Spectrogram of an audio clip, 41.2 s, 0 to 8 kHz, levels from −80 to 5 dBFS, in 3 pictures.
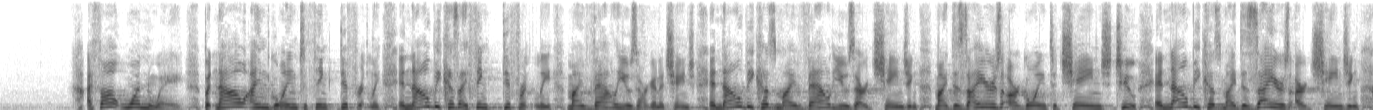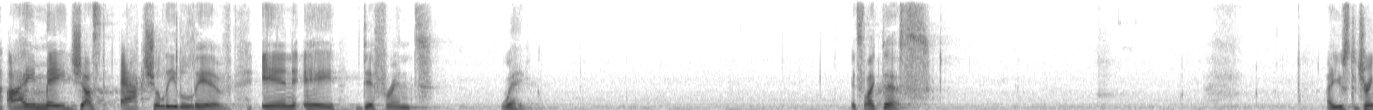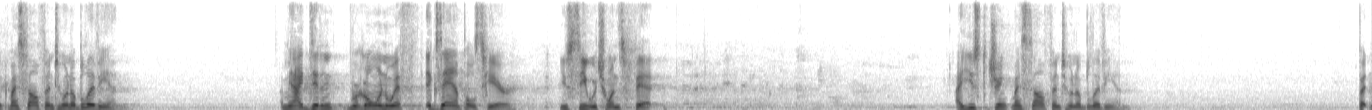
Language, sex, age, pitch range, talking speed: English, male, 40-59, 135-200 Hz, 125 wpm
